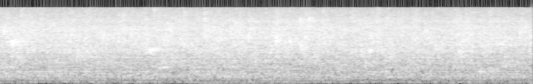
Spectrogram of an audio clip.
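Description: Corner spa bath filling with water: a steady rush of running water with small splashes.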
